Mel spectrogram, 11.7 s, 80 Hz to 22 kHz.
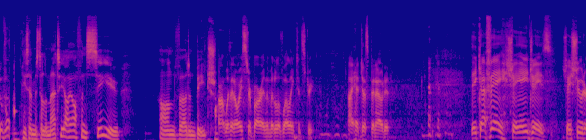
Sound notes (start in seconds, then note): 4.5 speaking French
